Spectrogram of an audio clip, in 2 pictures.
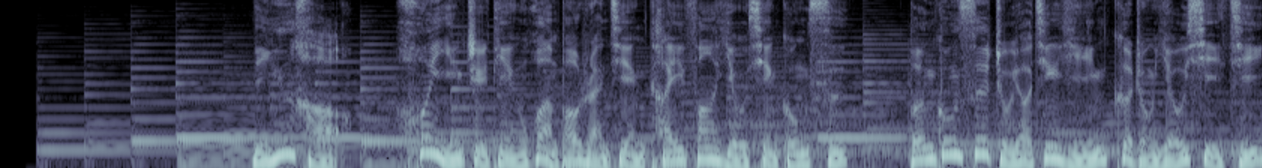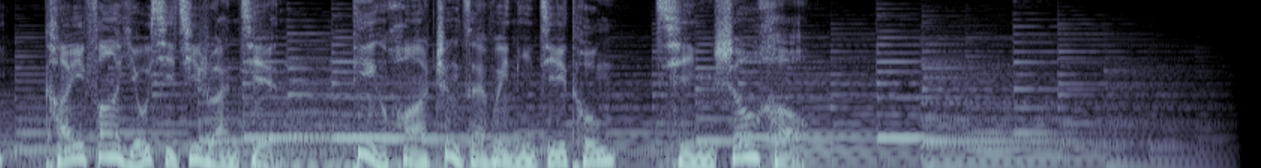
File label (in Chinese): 男 彩铃; 软件公司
